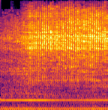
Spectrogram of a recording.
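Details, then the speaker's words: Car timing chain, engine running: loud, constant fast clatter that never settles, worse than usual since this rattle typically lasts only a couple of seconds after starting; chain needs replacing. "That is a timing chain. That's probably the worst one we've heard in a while. It's doing it all the time."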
